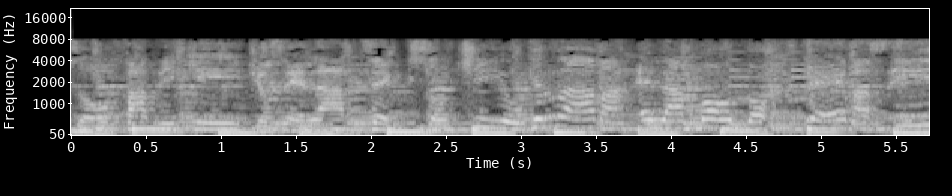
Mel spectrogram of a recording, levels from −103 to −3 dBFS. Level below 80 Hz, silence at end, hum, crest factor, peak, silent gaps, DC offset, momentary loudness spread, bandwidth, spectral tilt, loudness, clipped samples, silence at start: -36 dBFS; 0 s; none; 14 dB; -8 dBFS; none; under 0.1%; 2 LU; 8.2 kHz; -5 dB/octave; -22 LUFS; under 0.1%; 0 s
